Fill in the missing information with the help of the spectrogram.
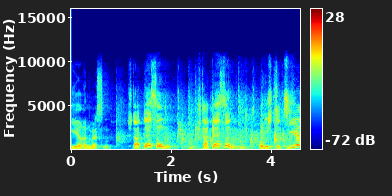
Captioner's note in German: Beifall bei der LINKEN und der SPD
